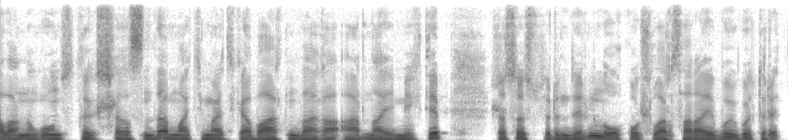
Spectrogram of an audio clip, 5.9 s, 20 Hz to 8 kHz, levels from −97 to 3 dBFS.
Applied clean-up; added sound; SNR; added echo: neural mask model Resemble Enhance denoiser.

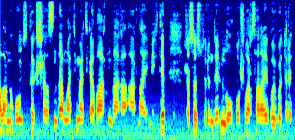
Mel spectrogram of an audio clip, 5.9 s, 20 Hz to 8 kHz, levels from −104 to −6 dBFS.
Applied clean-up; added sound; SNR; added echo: classical method spectral subtraction.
